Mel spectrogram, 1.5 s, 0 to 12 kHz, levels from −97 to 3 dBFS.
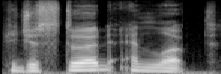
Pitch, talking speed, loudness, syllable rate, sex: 110 Hz, 205 wpm, -16 LUFS, 4.4 syllables/s, male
